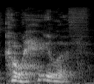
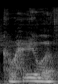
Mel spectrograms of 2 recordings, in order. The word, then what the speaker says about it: Qoheleth: The word is Koheleth. It's spelled Qoheleth, Koheleth, and it's another name for the book of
